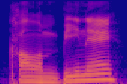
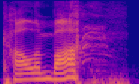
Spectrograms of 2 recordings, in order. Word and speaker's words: Columbine: Dominique Othenin-Gerard, so the director, he's also written Columbine. That's how I'm going to pronounce that, and not Columbine, because it is Okay. not about that.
